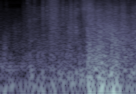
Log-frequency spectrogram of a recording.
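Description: Gunfire in the video game CS:GO: a short flurry of muffled, rumbling shots that builds in loudness toward the end.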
